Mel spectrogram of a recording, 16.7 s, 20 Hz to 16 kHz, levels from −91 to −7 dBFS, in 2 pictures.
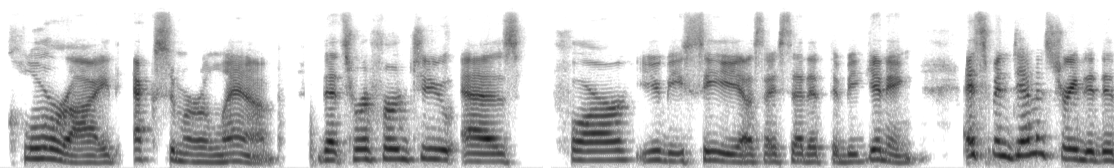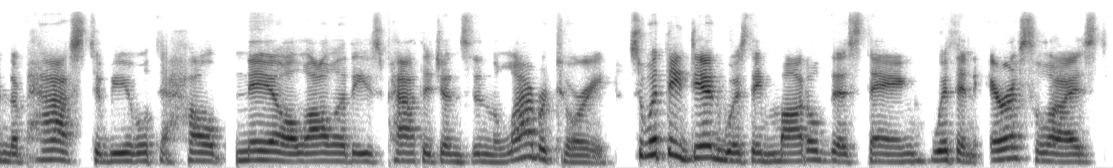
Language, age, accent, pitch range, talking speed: English, 50-69, American, 170-220 Hz, 165 wpm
